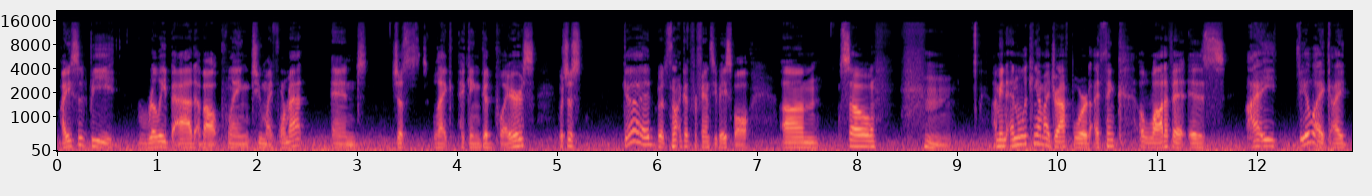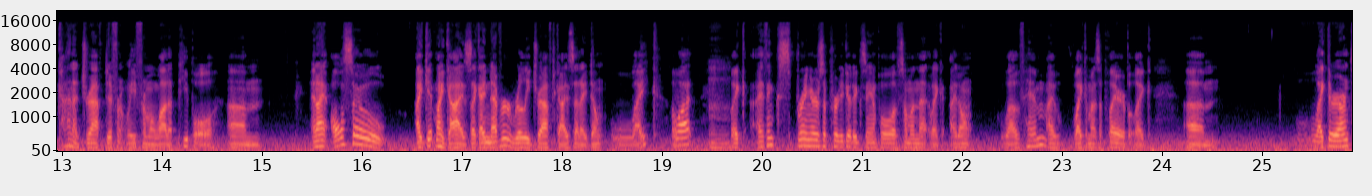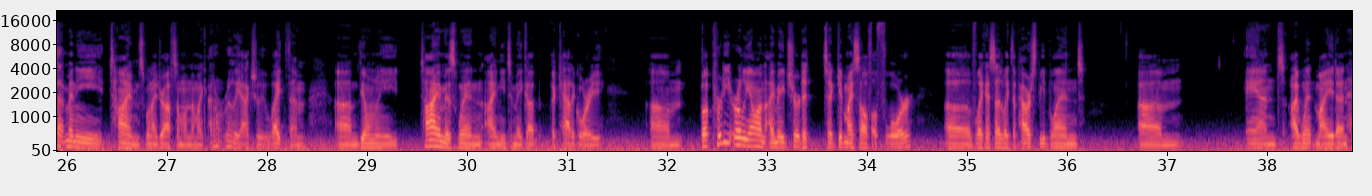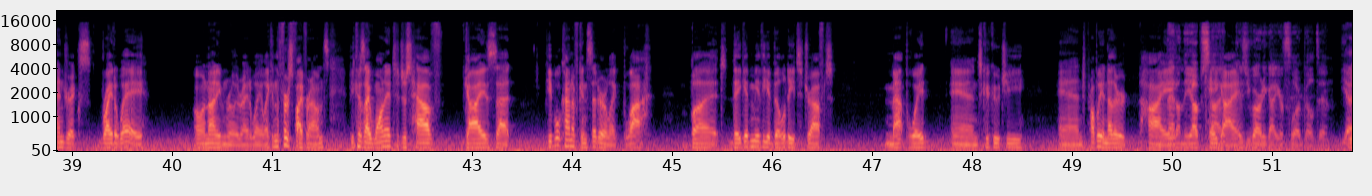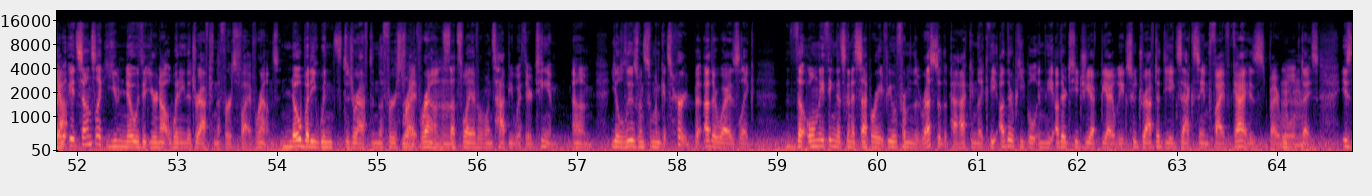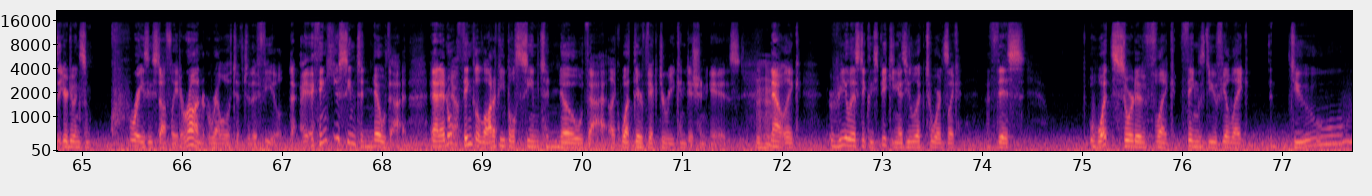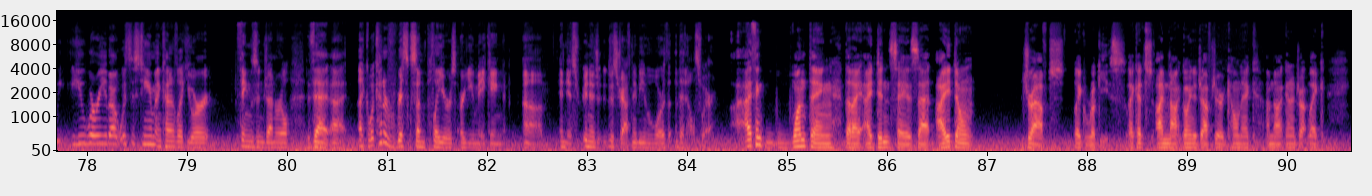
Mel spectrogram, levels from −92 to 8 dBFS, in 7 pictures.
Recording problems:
wrong speed, natural pitch; too fast; 1.6 times normal speed
low rumble; faint; throughout; 25 dB below the speech

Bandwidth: 15 kHz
